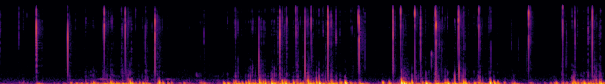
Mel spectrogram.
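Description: Long nails on both hands scratch across the wax cell surface of a golden beeswax honeycomb on a branch, held upright with a twig on top. The result is dense bursts of dry, crinkly crackling with a heavy low rumble. Quick, bright clicks stand out, with short quieter pauses between bursts.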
